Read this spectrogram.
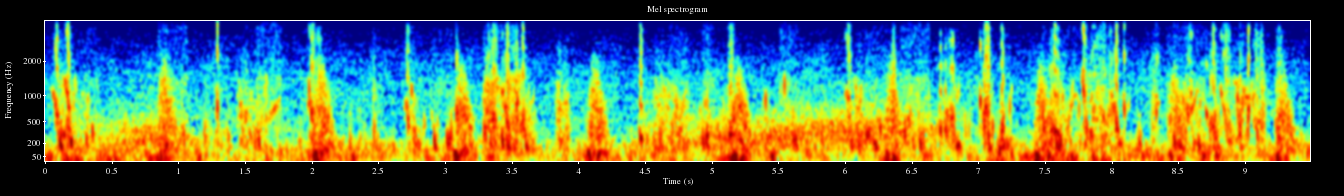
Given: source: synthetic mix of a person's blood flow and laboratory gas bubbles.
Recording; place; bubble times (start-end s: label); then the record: Doppler ultrasound of blood flow; subclavian vein
0.06-0.41 s: bubbles
0.85-1.09 s: bubbles
1.19-1.79 s: bubbles
1.96-2.12 s: bubbles
2.28-2.33 s: bubbles
2.46-2.54 s: bubbles
2.70-2.87 s: bubbles
2.90-3.14 s: bubbles
3.29-3.73 s: bubbles
3.83-3.96 s: bubbles
4.45-4.85 s: bubbles
4.91-5.04 s: bubbles
5.12-5.21 s: bubbles
5.38-5.46 s: bubbles
5.52-5.88 s: bubbles
6.00-6.36 s: bubbles
6.42-6.65 s: bubbles
6.70-7.28 s: bubbles
7.42-8.15 s: bubbles
8.30-8.38 s: bubbles
8.42-9.34 s: bubbles
From the record:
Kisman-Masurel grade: 342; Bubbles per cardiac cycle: rolling drumbeat, 9 or more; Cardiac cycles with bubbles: 100%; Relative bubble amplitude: moderate (0.250 to 0.450); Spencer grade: 3 (all of the cardiac periods contain showers or single bubble signals, but not dominating or overriding the cardiac motion signals); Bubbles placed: anywhere in the cardiac cycle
